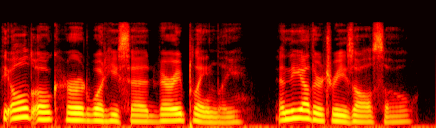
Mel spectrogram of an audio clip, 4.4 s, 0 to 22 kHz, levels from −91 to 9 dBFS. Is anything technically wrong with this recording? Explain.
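No, nothing is technically wrong with this audio.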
